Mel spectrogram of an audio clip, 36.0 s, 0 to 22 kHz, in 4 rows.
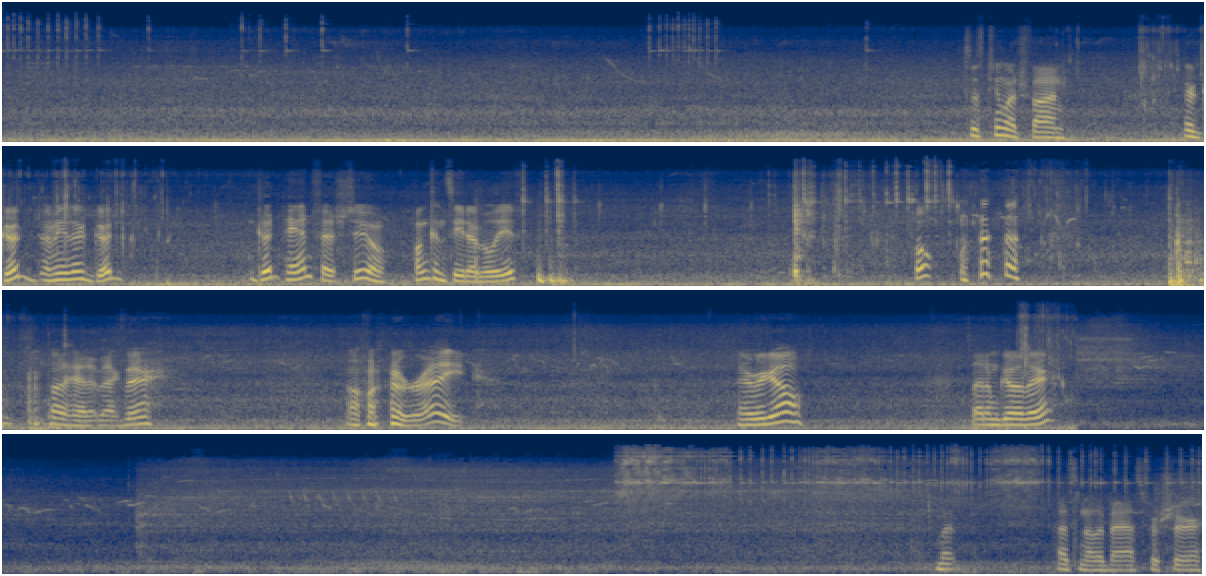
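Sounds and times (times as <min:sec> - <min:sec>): steady low rumble: 0:00.0 - 0:16.6
outdoor background on open water: 0:00.0 - 0:36.0
rapid ticking: 0:31.7 - 0:36.0.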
